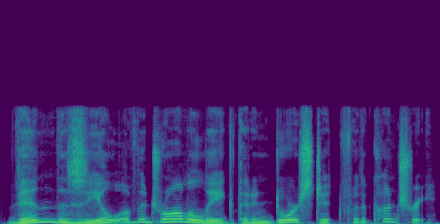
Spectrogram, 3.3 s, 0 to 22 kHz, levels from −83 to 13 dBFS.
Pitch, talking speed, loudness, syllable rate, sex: 200 Hz, 235 wpm, -15 LUFS, 5.6 syllables/s, female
